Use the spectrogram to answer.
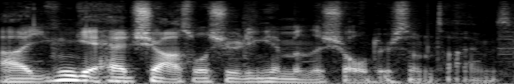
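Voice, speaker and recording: A man's speech is accompanied by noticeable background noise and audible room echo. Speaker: gaming YouTuber. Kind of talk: game character guide. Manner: casual with fillers.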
